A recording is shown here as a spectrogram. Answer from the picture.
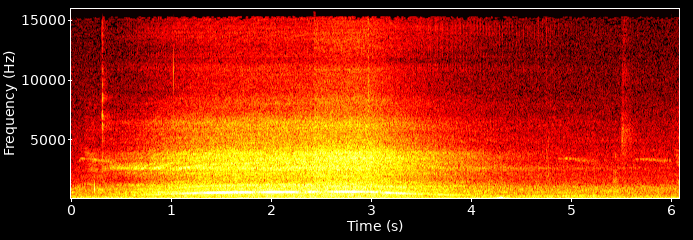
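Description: Ducati 1198's electric radiator cooling fan, switched on with the engine off by a diagnostic scanner's active test: it spins up with a rising whine and air rush, runs briefly, then winds down. A low thump comes about four seconds in.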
